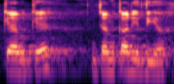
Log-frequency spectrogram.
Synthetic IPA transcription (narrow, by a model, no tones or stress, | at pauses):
kɛːbke | d͡ʒankaːɾid̪ɪja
